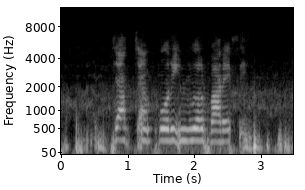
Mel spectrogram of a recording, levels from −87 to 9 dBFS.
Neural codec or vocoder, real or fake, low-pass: codec, 16 kHz, 2 kbps, FunCodec, trained on LibriTTS, 25 frames a second; fake; 7.2 kHz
